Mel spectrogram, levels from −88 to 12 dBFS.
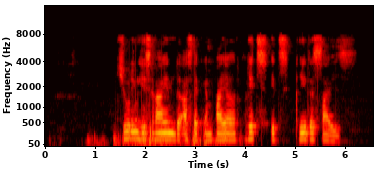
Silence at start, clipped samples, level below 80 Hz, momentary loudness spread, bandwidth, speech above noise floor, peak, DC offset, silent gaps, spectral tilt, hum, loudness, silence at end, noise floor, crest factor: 0.85 s; under 0.1%; -58 dBFS; 13 LU; 8.4 kHz; 41 dB; -16 dBFS; under 0.1%; none; -5 dB/octave; none; -33 LUFS; 0.45 s; -73 dBFS; 18 dB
